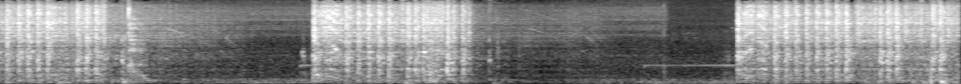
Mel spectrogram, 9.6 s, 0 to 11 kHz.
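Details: Engine with the old fuel pressure regulator in place; fuel pressure reaches 53, slowly leaks down to 50 and holds, and still read 50 after sitting over an hour. Three bursts of steady cranking at a few turns a second, and it never catches: crank, no start.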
